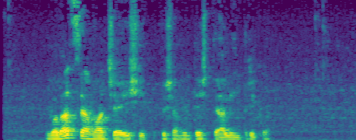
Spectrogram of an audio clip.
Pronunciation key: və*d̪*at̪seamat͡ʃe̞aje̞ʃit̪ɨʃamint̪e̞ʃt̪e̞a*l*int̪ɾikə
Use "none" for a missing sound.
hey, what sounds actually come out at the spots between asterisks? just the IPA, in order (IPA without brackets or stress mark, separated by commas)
d̪, l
